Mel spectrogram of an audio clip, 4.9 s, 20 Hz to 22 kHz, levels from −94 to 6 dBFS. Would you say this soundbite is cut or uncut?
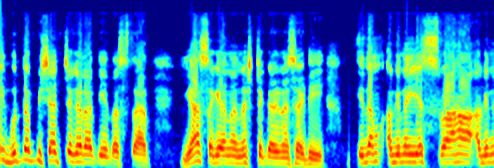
cut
